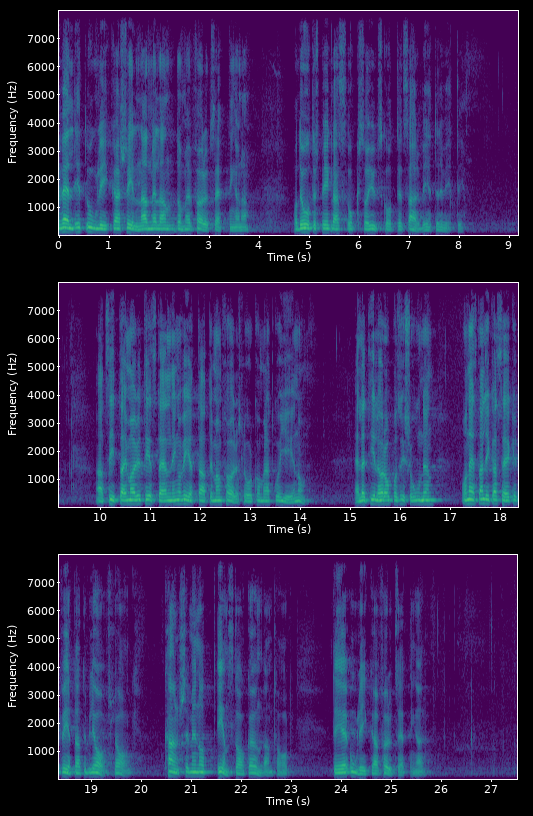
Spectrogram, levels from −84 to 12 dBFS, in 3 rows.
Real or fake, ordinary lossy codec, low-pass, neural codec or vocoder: real; none; none; none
